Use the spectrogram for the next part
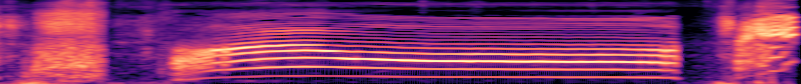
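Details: An angry cat in a fight, its sound used to drive away rats: a long, harmonic, wailing yowl that rises then holds steady for about two and a half seconds, between short harsh hisses or spits.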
